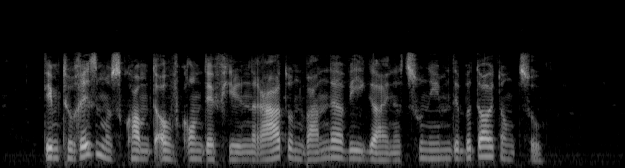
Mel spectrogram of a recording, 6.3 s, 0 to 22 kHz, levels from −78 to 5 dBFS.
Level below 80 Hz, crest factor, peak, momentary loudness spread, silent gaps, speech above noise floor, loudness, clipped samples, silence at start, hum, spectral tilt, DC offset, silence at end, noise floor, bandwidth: -70 dBFS; 22 dB; -8 dBFS; 9 LU; none; 40 dB; -29 LUFS; under 0.1%; 0.45 s; none; -3 dB/octave; under 0.1%; 0.85 s; -69 dBFS; 7.4 kHz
